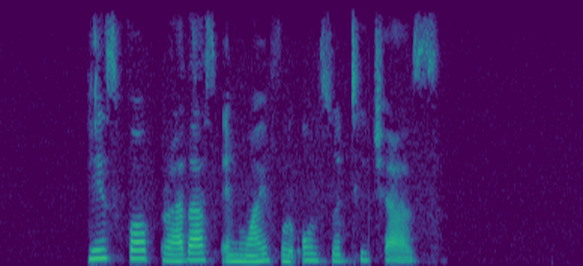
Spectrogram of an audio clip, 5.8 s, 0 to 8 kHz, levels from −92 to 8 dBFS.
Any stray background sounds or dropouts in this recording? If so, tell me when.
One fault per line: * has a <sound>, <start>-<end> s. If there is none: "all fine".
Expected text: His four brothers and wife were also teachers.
all fine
